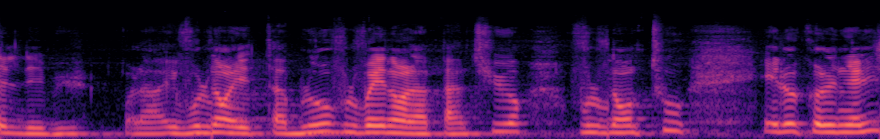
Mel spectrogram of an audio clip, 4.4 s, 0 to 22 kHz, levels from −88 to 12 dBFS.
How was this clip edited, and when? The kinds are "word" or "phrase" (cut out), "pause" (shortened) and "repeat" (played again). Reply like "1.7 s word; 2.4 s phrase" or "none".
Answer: 1.1 s word; 3.0 s word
